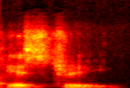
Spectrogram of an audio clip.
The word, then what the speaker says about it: history: now it's interesting because history is you know H is pronounced because like in in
